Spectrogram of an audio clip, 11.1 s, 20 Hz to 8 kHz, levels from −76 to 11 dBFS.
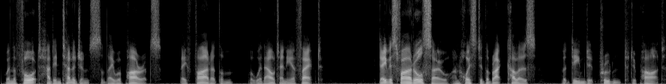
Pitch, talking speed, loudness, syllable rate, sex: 100 Hz, 165 wpm, -21 LUFS, 5.5 syllables/s, male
